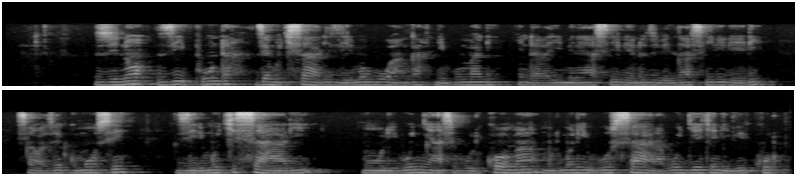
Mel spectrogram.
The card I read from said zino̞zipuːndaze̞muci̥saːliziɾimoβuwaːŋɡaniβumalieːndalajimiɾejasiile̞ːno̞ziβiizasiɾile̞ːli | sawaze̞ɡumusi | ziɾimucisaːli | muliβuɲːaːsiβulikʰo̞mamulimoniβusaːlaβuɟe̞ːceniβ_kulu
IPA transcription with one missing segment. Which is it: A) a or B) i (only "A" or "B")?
B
